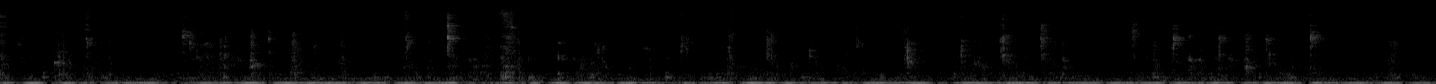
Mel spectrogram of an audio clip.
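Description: A person eating: chewing with irregular wet mouth clicks and smacks, now and then chopsticks tapping a dish, over a steady low hum.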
